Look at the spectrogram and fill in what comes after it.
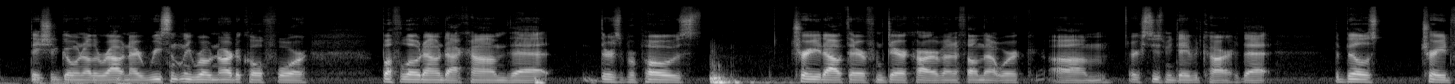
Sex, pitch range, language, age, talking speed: male, 100-115 Hz, English, 20-39, 150 wpm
